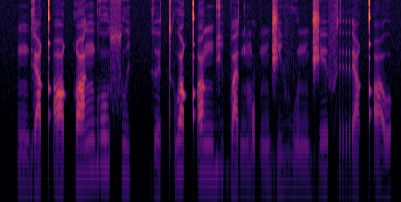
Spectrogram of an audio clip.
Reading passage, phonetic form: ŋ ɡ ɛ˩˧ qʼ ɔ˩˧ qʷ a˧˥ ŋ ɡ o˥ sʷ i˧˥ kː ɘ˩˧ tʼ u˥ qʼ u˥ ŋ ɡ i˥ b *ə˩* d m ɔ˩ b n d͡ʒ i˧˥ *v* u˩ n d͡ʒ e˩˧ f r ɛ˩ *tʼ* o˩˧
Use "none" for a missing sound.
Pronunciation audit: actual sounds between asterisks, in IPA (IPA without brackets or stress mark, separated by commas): a˩, v, qʼ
